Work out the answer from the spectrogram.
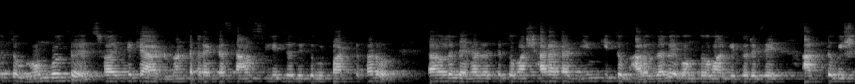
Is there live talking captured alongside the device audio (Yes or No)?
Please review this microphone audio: No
